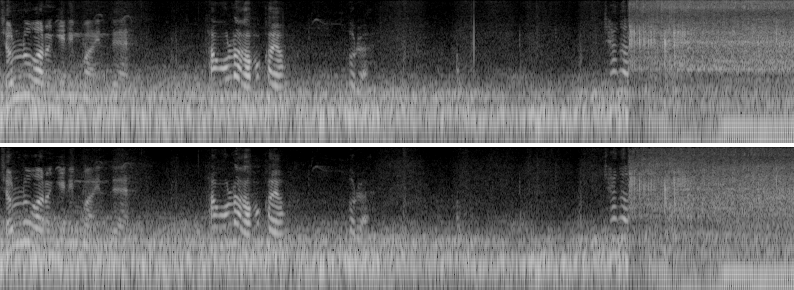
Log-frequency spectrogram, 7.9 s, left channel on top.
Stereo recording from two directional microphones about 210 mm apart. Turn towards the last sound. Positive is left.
turn(degrees=35)  # may be behind; listen again after turning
